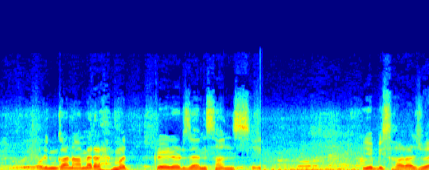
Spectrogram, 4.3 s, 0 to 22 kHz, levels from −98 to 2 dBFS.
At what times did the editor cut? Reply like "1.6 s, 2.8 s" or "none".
2.6 s

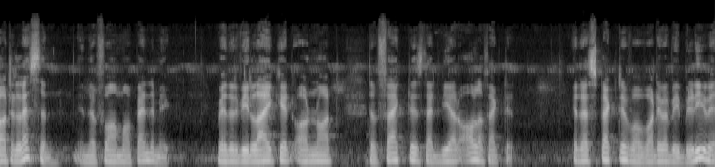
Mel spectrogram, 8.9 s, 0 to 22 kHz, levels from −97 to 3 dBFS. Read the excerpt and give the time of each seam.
4.6 s

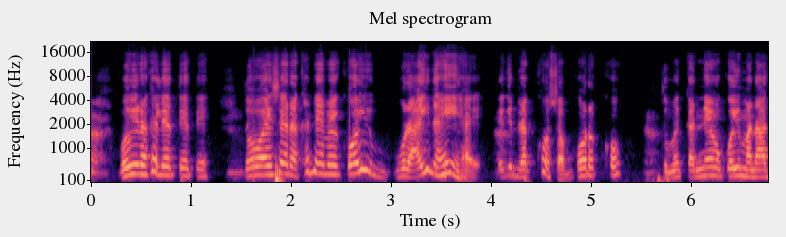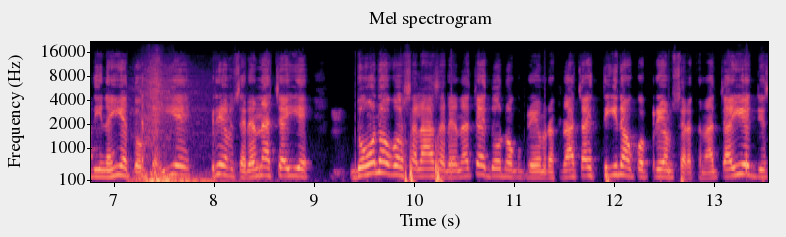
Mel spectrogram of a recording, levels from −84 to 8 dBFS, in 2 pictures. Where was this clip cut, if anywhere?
7.3 s

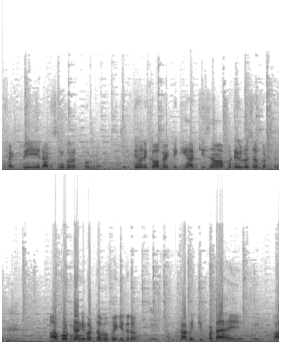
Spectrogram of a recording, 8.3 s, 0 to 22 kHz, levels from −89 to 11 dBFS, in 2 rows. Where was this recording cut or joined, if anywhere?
1.8 s, 6.7 s

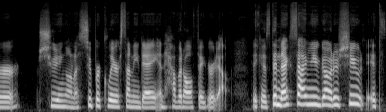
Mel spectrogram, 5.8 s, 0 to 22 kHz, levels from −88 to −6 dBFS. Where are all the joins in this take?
4.0 s

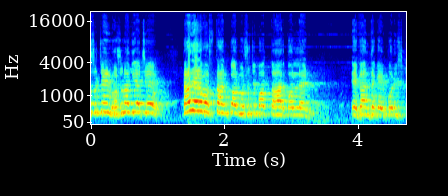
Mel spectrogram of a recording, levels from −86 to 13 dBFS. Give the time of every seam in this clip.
1.2 s

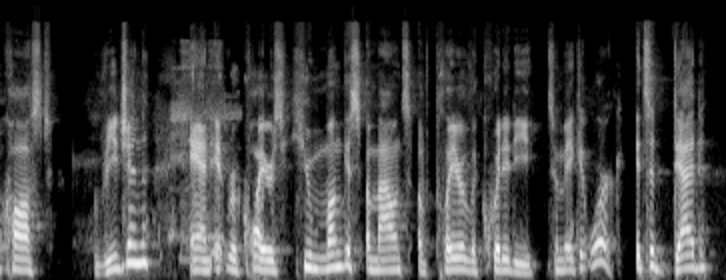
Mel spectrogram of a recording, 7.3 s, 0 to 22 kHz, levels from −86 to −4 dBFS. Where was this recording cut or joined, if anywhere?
6.2 s

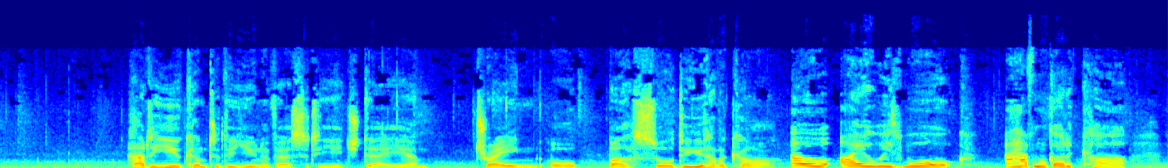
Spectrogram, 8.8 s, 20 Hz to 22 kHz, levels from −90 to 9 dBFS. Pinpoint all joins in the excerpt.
0.9 s

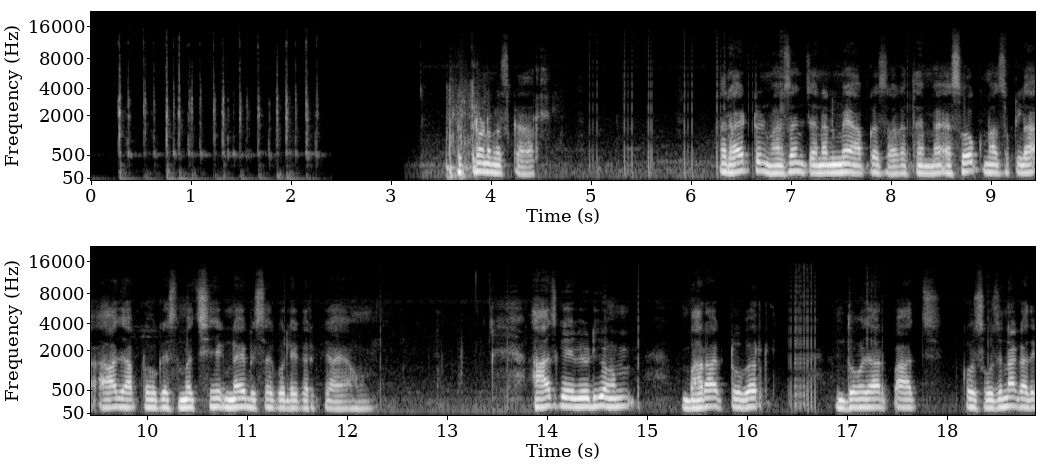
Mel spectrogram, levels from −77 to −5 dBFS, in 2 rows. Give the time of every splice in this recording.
3.2 s

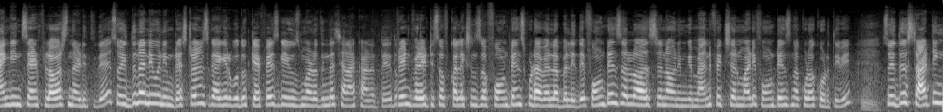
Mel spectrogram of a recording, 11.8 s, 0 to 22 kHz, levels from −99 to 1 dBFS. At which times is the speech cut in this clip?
none

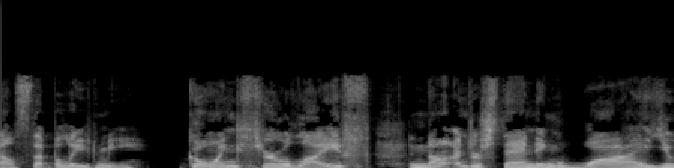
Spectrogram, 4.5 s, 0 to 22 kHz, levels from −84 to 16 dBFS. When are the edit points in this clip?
1.2 s, 2.6 s

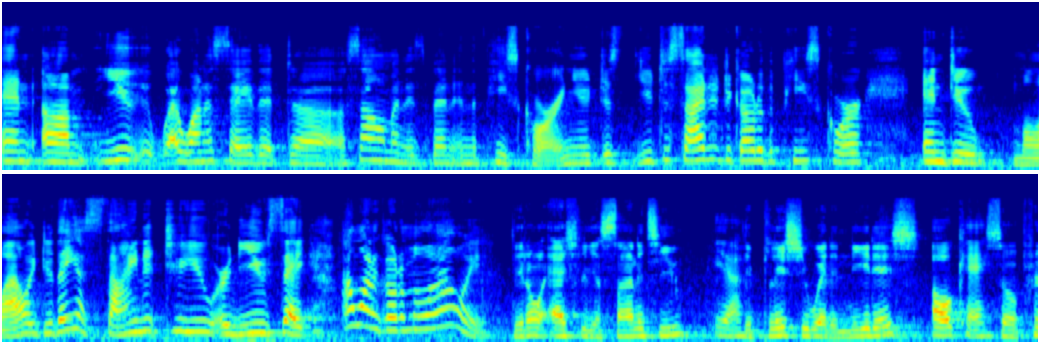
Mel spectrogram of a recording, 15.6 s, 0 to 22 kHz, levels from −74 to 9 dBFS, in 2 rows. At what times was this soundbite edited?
1.8 s

